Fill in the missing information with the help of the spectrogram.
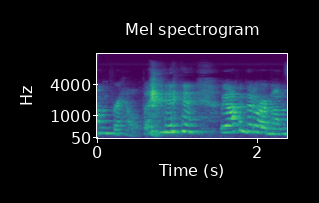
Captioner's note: giggling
